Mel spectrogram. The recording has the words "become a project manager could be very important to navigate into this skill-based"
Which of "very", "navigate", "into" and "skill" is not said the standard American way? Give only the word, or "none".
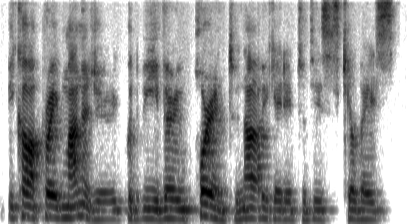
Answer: into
